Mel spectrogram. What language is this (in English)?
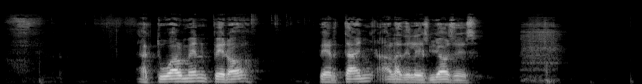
Catalan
